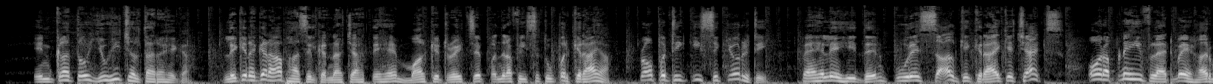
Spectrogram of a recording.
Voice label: urdu commercial; telenor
